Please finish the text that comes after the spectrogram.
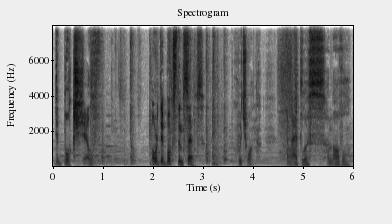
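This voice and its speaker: An actor playing a proud, trapped military major in a radio drama, muttering tensely to himself in short, halting bursts. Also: male voice, mid-range voice, lively intonation. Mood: anxious deduction. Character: trapped Soviet major, tense, proud, desperately hunting for danger. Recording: music behind the voice.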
